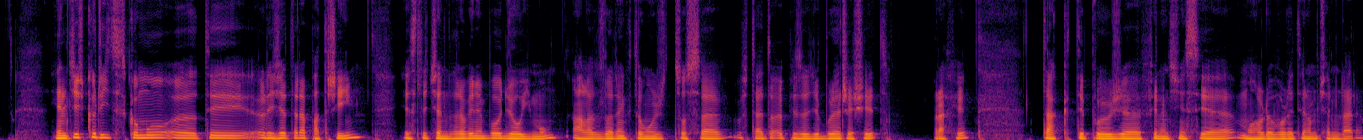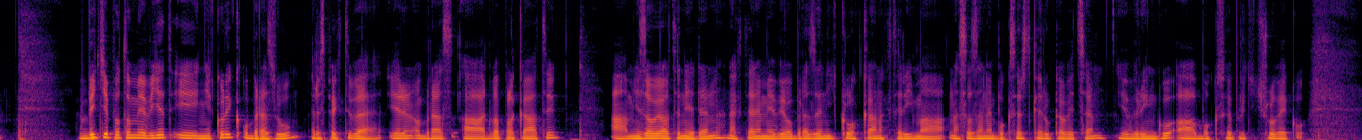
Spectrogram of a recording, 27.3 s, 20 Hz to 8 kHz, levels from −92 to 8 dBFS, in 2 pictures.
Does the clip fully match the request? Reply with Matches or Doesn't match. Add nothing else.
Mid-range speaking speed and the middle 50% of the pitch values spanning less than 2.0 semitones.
Doesn't match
